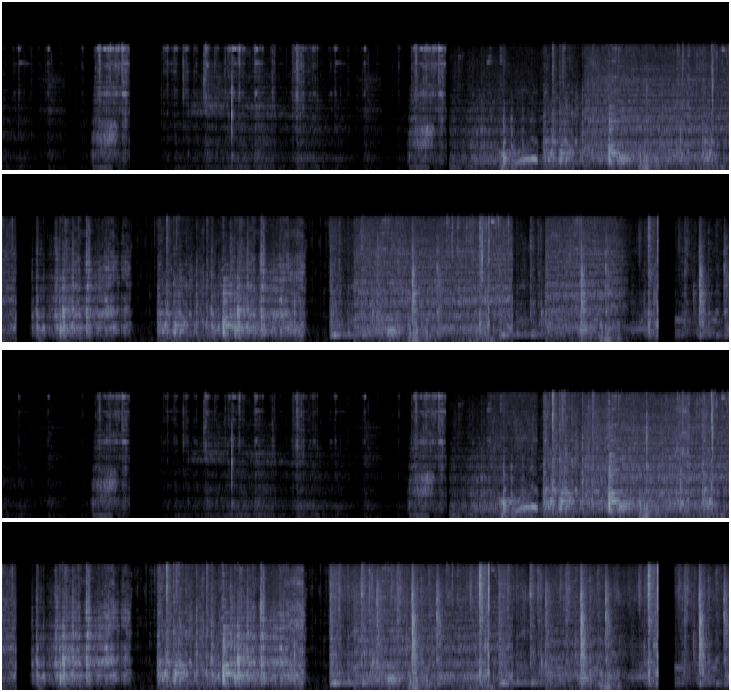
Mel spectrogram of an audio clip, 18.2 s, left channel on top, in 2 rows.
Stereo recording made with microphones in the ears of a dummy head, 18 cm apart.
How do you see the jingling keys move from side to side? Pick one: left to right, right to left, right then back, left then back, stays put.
right then back.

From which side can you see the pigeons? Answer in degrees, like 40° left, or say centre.
70° right.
